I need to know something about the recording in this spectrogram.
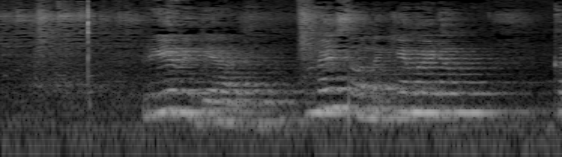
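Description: A middle-aged woman speaks calmly and clearly.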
